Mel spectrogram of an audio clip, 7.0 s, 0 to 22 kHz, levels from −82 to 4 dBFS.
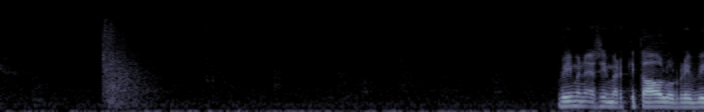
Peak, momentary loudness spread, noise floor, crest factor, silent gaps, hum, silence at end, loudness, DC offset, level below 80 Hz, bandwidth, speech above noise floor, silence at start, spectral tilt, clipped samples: -16 dBFS; 23 LU; -67 dBFS; 22 dB; none; none; 0 s; -33 LUFS; under 0.1%; -72 dBFS; 15.5 kHz; 35 dB; 1 s; -7 dB/octave; under 0.1%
